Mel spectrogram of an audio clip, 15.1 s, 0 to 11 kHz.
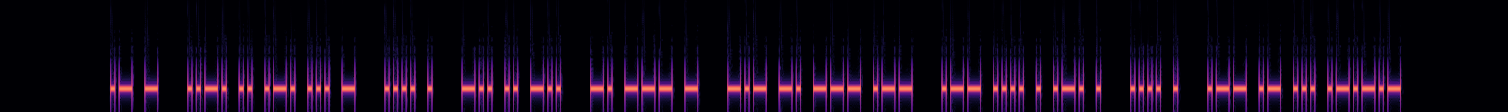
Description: Morse code, heard as a keyed tone, about 28 wpm, 700 Hz. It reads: AT FIRST HE DID NOT KNOW WHERE HE WAS.
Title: Sentences from Top 600 Words 28wpm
